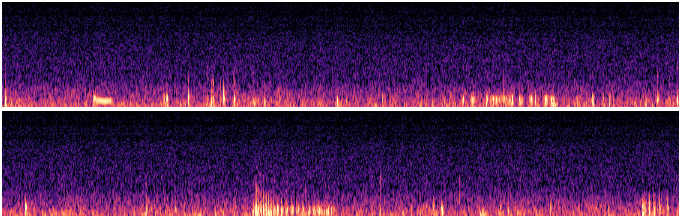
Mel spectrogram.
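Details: Faint gurgling and rumbling over steady hiss; stomach growling, bowel sounds from gas and fluid moving through the gut.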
